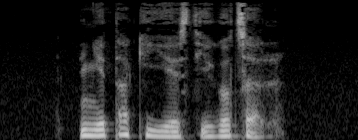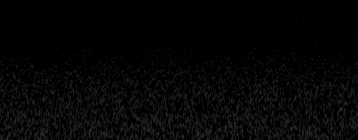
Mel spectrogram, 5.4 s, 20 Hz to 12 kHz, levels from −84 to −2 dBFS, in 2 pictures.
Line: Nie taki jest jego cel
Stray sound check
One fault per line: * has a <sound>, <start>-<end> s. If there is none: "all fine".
all fine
